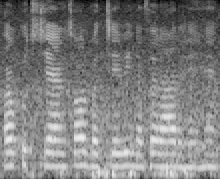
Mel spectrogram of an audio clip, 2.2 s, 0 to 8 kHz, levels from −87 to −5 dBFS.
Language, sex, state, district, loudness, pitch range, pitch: Hindi, female, Chandigarh, Chandigarh, -16 LUFS, 205-225 Hz, 210 Hz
